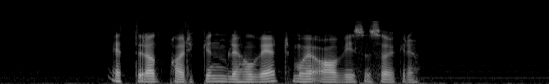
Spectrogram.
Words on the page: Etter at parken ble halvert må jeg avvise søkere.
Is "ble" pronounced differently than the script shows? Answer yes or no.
no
